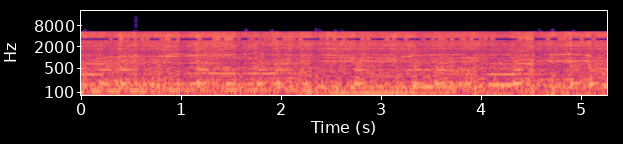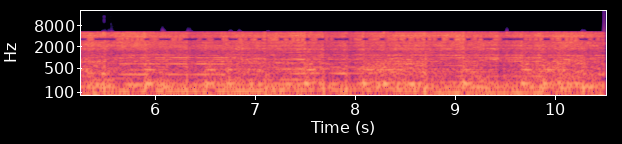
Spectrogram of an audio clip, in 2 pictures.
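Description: Live rock band playing, loud and steady without a break, heard from the audience through the venue's sound system.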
